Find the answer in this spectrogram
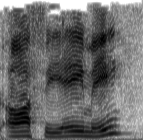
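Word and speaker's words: aphiemi (ἀφίημι): But the word forgiven here, your sins are forgiven for His sake, it's the word aphiemi, aphiemi, it's a long E.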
